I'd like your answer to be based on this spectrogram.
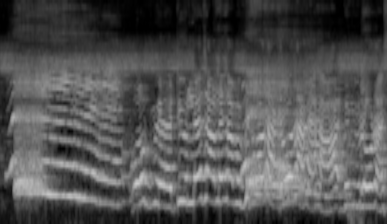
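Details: Baby crying continuously in high, wavering wails with brief catches between cries; infant crying.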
